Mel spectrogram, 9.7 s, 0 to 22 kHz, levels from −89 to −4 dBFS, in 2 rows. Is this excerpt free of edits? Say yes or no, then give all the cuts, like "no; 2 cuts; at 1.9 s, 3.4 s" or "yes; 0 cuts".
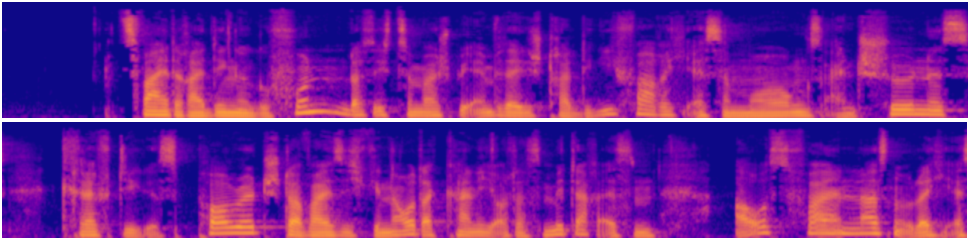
yes; 0 cuts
